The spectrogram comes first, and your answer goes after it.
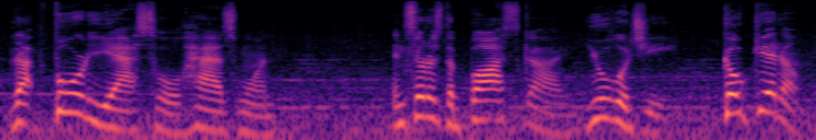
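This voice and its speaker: Game role: blunt, cocky young captive, played by an actor, mid-pitched, music underneath. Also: big pitch swings, normal speed, natural voice. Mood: urgent, blunt. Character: streetwise kid escaping slaver captivity, bossy and wary. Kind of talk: video game character acting.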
